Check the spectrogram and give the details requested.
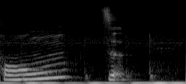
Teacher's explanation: we can hear a clear neutral tone right it's super short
